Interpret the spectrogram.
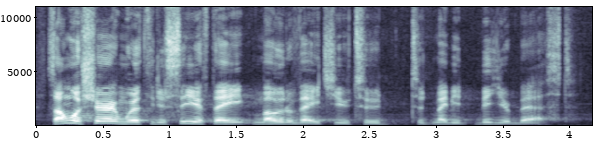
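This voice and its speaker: At a graduation, a man tells stories in a folksy style and reads from the Bible, speeding up and slowing down as he goes. His voice is mid-range and expressive.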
